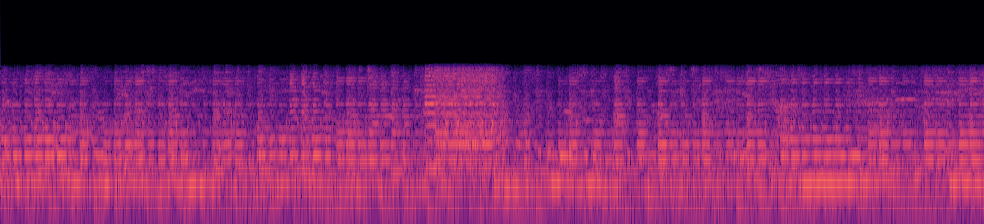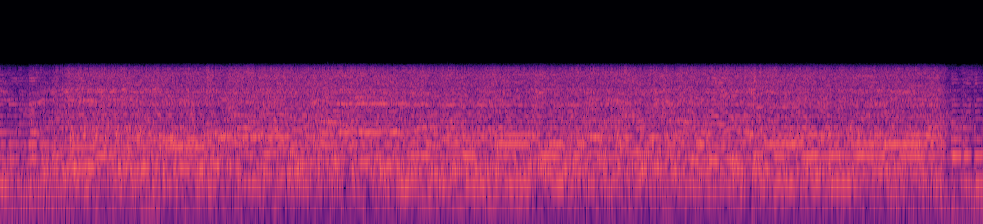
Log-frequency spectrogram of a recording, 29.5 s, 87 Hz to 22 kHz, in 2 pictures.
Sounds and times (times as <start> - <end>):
Acoustic guitar: 0.0 - 29.5
Bass guitar: 0.0 - 29.5
Electric guitar: 0.0 - 29.5
Strum: 0.0 - 29.5.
